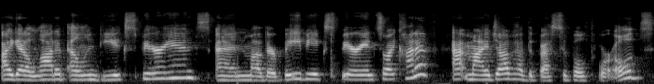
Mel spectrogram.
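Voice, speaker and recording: Hardly pausing, a woman speaks at a moderate pace with a fairly high pitch and ordinary pitch variation. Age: 20s. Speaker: NICU nurse. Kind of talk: casual interview.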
